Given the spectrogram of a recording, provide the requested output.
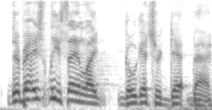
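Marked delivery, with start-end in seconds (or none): none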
